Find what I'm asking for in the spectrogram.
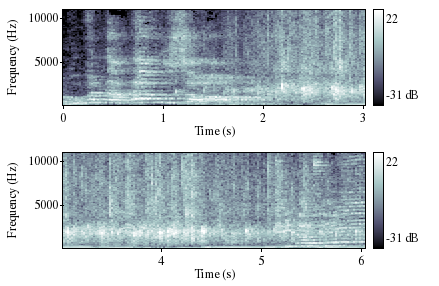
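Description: Guests at a quinceañera celebration clap loudly and steadily throughout, with a voice and sustained musical tones running underneath the applause.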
